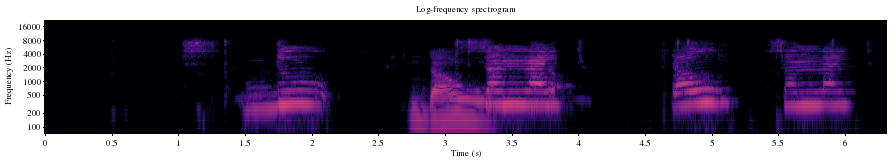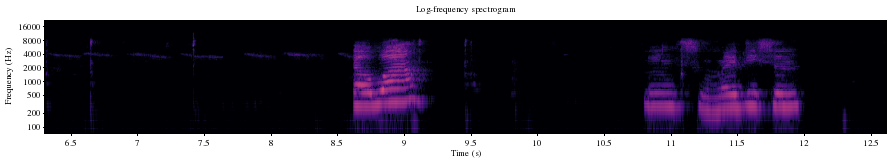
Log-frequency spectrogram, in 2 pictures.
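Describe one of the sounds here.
A young child says short words slowly through an online call.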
